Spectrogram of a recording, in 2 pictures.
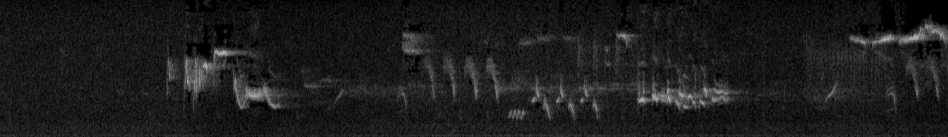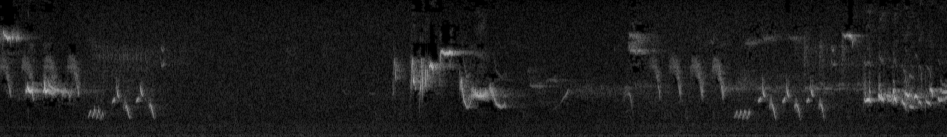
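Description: Songbirds singing: phrases of quick, high chirps and short trills lasting one to three seconds, with pauses of about two seconds between some of them.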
